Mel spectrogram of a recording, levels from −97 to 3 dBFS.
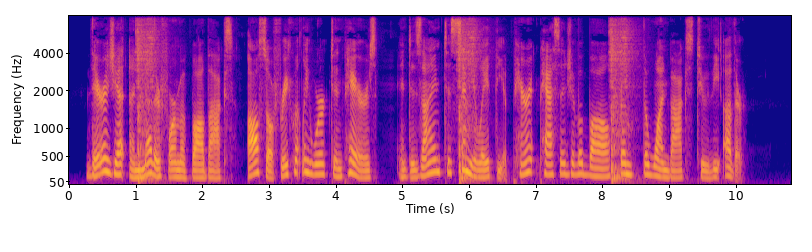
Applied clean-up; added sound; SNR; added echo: none; Explosion; 13 dB; none.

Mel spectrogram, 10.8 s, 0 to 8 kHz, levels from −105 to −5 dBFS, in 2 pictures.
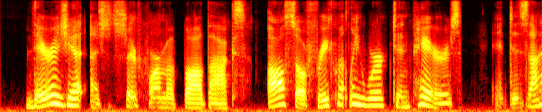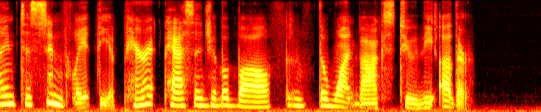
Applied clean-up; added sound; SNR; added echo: neural diffusion model UNIVERSE++.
